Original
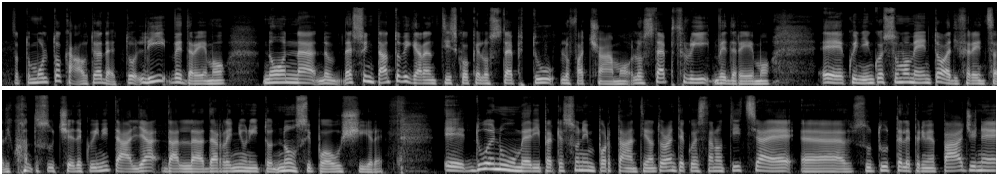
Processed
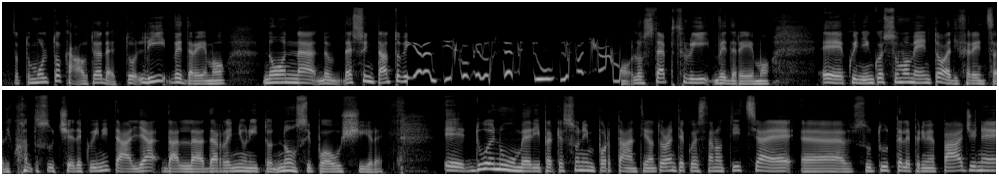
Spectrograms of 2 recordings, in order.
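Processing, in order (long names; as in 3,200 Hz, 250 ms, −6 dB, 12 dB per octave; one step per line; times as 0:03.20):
0:04.05–0:06.20: three sine waves on the formant tracks
level −7 dB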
